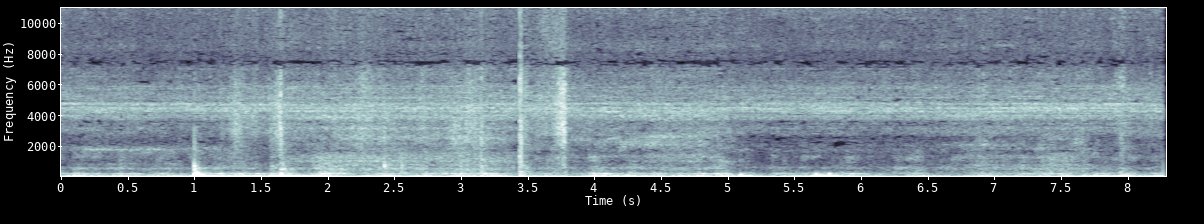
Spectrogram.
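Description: Faint rustling with a few soft clicks scattered through it.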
